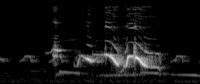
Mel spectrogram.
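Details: Black-naped oriole in vigorous song, kept for contests: a soft low whistle opens, then a loud, mellow, warbling phrase of rolling up-and-down notes, fading back to a quiet low whistle.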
